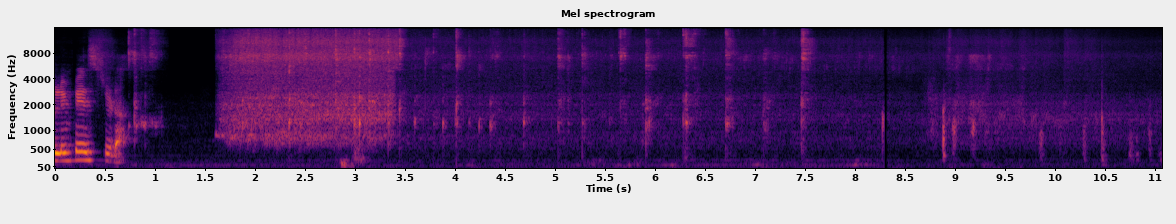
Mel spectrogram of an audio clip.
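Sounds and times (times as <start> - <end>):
paste sizzling in hot oil: 1.6 - 11.0
small pops and crackles: 2.8 - 7.7, 8.8 - 11.0.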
